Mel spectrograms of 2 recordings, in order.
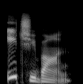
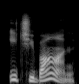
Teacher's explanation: When a native speaker means number one literally, the pitch falls, ichiban. But when they mean the best, the pitch actually rises on the second half, ichiban. It's a tiny, subtle shift, but it carries entirely different meanings. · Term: pitch accent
